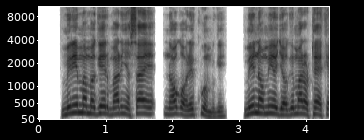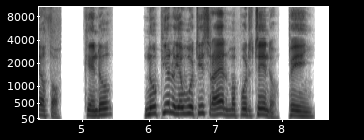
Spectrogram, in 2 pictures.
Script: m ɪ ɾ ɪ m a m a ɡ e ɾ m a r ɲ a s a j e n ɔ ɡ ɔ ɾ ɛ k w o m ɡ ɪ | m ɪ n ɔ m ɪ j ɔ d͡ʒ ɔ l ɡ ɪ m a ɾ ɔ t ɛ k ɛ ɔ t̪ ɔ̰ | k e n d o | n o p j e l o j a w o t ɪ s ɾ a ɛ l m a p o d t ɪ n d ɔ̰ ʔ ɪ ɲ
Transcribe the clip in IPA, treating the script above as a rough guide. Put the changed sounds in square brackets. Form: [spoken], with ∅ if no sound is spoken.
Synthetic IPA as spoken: m ɪ ɾ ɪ m a m a ɡ e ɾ m a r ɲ a s a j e n ɔ ɡ ɔ ɾ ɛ k w o m ɡ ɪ | m ɪ n ɔ m ɪ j ɔ d͡ʒ ɔ [∅] ɡ ɪ m a ɾ ɔ t ɛ k ɛ ɔ t̪ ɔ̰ | k e n d o | n o p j e l o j a w o t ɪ s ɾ a ɛ l m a p o d t ɪ n d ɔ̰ [p] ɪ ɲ

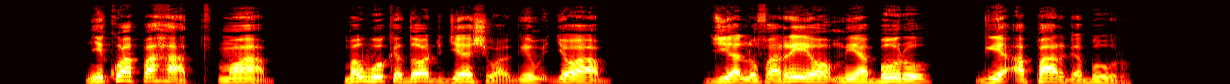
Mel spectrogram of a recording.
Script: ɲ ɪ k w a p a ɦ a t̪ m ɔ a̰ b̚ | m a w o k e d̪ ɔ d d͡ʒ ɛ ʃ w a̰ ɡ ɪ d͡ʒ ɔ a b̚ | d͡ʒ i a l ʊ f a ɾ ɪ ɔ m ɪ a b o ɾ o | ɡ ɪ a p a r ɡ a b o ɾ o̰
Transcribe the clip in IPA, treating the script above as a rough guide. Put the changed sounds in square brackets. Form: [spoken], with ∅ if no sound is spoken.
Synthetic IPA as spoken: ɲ ɪ k w a p a ɦ a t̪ m ɔ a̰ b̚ | m a w o k e d̪ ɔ d d͡ʒ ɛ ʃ w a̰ ɡ ɪ d͡ʒ ɔ a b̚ | d͡ʒ i a l ʊ f a ɾ ɪ ɔ m ɪ a b o ɾ o | ɡ ɪ a p a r ɡ a b o ɾ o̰

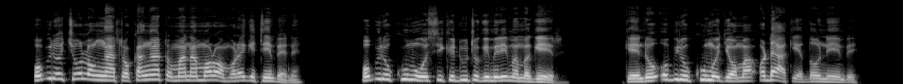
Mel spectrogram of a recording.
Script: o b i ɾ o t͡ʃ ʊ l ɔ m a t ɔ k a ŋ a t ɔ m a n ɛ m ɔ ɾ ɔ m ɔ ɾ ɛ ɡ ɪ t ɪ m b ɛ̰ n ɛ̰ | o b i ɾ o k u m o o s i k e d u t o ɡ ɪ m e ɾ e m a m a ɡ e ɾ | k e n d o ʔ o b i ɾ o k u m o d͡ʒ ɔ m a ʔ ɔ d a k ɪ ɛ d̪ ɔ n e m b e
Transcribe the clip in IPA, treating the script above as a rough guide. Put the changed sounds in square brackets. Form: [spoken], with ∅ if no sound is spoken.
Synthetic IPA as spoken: o b i ɾ o t͡ʃ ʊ l ɔ [ŋ] a t ɔ k a ŋ a t ɔ m a n [a] m ɔ ɾ ɔ m ɔ ɾ ɛ ɡ ɪ t ɪ m b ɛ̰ n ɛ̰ | o b i ɾ o k u m o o s i k e d u t o ɡ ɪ m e ɾ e m a m a ɡ e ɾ | k e n d o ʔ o b i ɾ o k u m o d͡ʒ ɔ m a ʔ ɔ d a k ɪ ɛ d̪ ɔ n e m b e

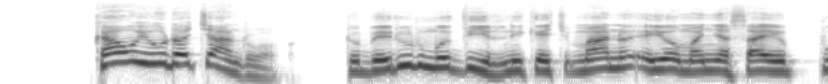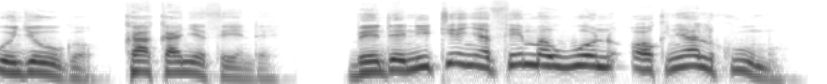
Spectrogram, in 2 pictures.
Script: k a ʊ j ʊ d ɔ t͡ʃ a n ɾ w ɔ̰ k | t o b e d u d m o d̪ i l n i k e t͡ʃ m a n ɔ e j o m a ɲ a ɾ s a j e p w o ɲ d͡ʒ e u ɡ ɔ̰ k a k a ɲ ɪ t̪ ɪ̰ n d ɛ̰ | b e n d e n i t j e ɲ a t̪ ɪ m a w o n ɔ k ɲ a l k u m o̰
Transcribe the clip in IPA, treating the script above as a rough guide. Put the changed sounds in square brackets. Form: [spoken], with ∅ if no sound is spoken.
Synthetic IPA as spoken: k a ʊ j ʊ d ɔ t͡ʃ a n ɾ w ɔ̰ k | t o b e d u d m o d̪ i l n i k e t͡ʃ m a n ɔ e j o m a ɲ a [∅] s a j e p w o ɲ d͡ʒ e u ɡ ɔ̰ k a k a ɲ ɪ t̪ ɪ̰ n d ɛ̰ | b e n d e n i t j e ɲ a t̪ ɪ m a w o n ɔ k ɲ a l k u m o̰

